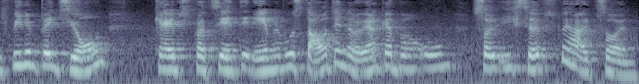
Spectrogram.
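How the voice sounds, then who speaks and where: A woman talks at a moderate pace, her pitch varying in an ordinary way, with room echo and background noise both noticeable. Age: 70s. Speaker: bar owner. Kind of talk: casual chat. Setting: in a bar.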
